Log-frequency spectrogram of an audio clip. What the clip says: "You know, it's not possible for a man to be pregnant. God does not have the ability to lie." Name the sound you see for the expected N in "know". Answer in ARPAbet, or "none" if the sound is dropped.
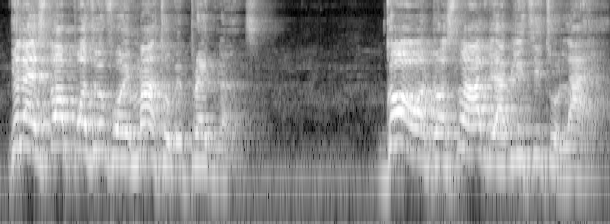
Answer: L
